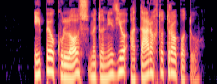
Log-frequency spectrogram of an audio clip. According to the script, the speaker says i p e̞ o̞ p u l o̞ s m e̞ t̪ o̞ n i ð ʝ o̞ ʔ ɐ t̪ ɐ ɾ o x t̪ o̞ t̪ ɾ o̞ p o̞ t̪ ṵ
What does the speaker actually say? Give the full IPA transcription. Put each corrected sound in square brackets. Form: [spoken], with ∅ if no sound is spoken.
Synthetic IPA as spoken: i p e̞ o̞ [k] u l o̞ s m e̞ t̪ o̞ n i ð ʝ o̞ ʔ ɐ t̪ ɐ ɾ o x t̪ o̞ t̪ ɾ o̞ p o̞ t̪ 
